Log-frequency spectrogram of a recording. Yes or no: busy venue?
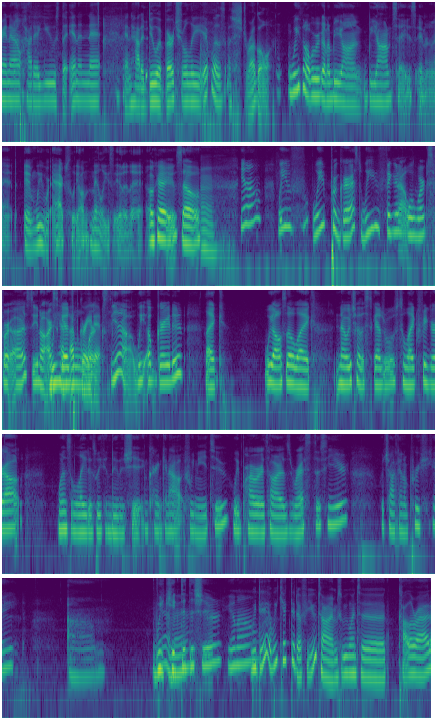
no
